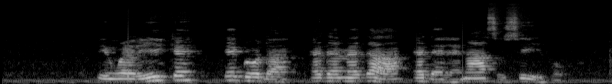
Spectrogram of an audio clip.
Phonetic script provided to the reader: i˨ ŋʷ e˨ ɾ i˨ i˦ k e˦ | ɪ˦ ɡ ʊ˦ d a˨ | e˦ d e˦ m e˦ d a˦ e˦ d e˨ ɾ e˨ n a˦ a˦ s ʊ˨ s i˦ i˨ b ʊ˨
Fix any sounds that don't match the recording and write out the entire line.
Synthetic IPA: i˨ ŋʷ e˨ ɾ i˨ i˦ k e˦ | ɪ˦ ɡ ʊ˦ d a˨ | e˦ d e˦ m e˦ d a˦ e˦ d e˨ ɾ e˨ n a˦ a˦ s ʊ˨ s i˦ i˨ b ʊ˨

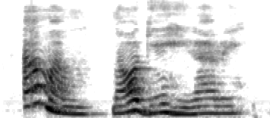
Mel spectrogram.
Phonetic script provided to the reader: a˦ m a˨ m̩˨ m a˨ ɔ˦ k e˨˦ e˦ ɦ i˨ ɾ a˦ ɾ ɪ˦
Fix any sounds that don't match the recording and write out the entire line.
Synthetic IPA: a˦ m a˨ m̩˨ n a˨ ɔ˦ ɡ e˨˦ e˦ ɦ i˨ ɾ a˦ ɾ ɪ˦

